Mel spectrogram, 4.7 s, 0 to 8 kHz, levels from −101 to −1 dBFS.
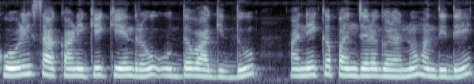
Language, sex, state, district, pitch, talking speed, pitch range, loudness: Kannada, female, Karnataka, Bidar, 215 Hz, 90 wpm, 205-225 Hz, -17 LUFS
